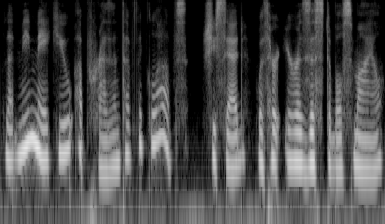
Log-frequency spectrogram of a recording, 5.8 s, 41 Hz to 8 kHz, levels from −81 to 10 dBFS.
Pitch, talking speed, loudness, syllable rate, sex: 195 Hz, 155 wpm, -17 LUFS, 4.3 syllables/s, female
